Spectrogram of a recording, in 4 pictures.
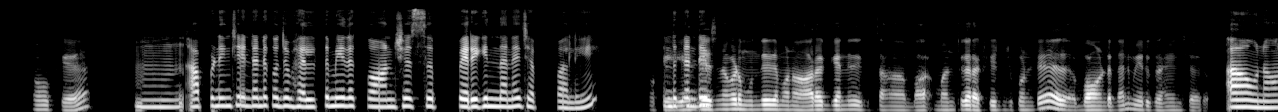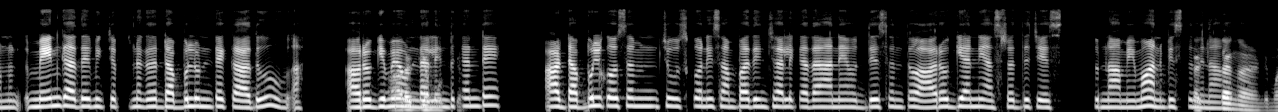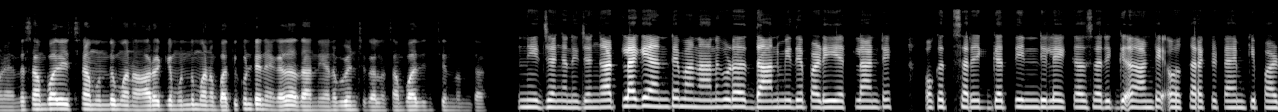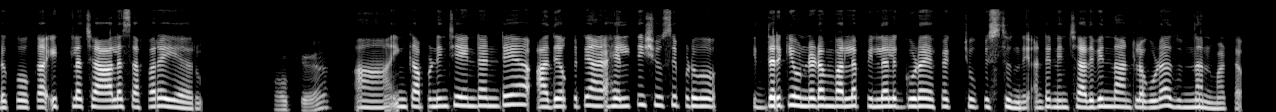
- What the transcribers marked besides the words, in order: in English: "హెల్త్"; in English: "కాన్‌షియస్"; in English: "మెయిన్‌గా"; other background noise; in English: "కరెక్ట్ టైమ్‌కి"; in English: "హెల్త్ ఇష్యూస్"; in English: "ఎఫెక్ట్"
- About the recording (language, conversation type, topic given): Telugu, podcast, ఒత్తిడి సమయంలో ధ్యానం మీకు ఎలా సహాయపడింది?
